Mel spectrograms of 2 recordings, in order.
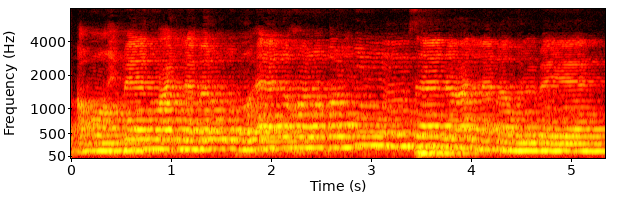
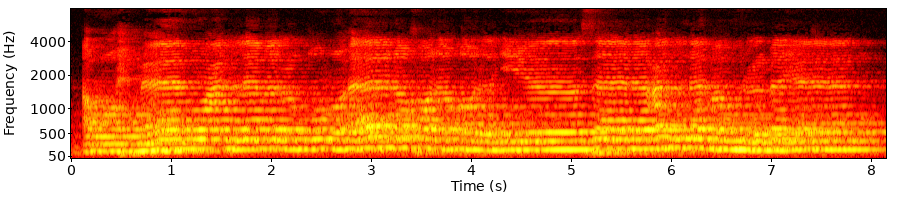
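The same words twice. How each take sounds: First: It is recited quickly. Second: It is recited at a moderate speed. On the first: "Boleh cepat" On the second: "Rada sedang"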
